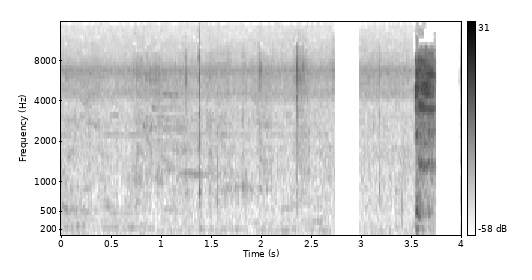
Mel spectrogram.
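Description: One short, loud, cough-like burst about three and a half seconds in, set between two brief gaps of dead silence, over faint outdoor background with a few small clicks.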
